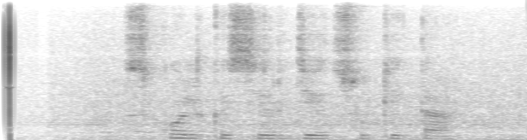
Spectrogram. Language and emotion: Russian, neutral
